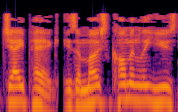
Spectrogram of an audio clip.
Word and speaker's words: JPEG: JPEG, pronounced JPEG, is a most commonly used standard method of lossy compression for photographic images.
